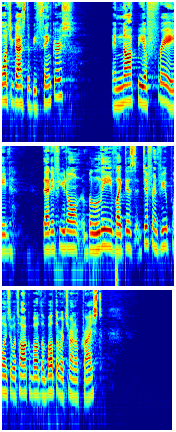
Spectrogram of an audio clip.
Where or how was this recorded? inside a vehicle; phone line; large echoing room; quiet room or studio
large echoing room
